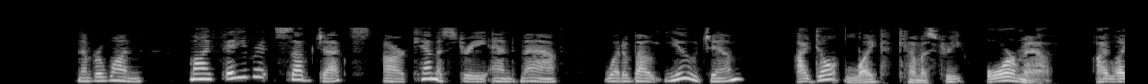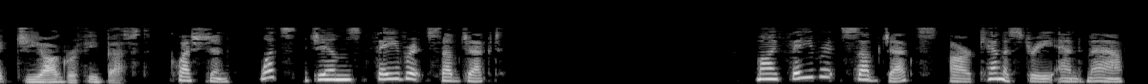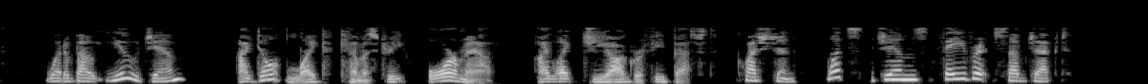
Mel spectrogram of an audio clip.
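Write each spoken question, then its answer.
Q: what's Jim's favorite subject?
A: Geography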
